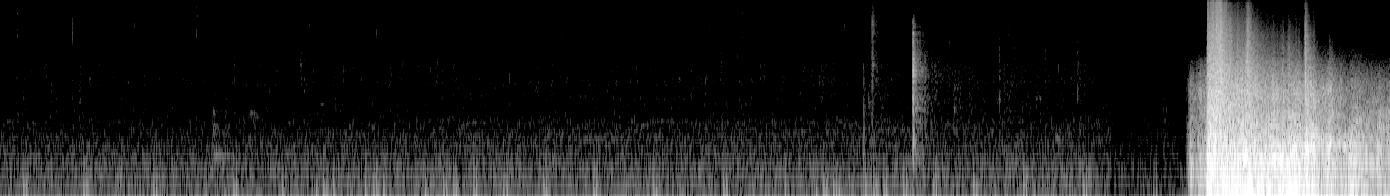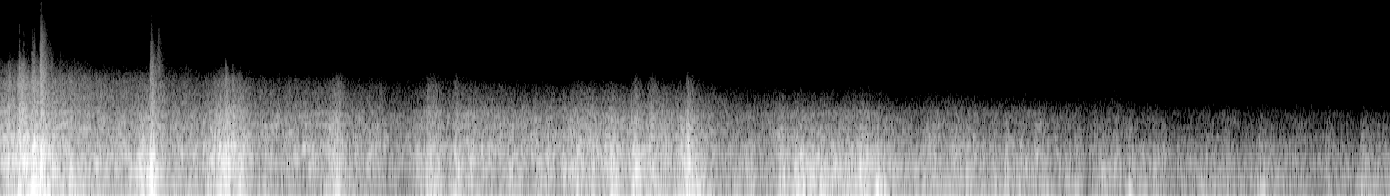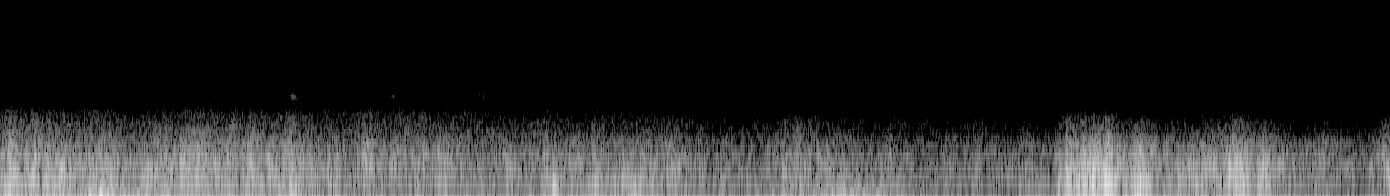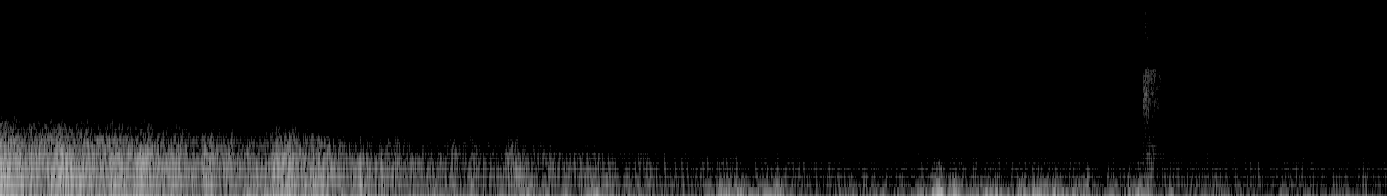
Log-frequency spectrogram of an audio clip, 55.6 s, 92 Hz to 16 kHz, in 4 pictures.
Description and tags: Really loud powerfull thunder sound recorded with a t.bone SC140 stereoset in the mountains of Madrid. It is clipped but it sunds nice.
